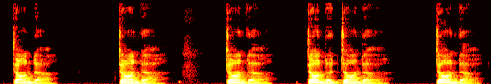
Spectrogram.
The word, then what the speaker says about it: Donda: Donda was the correct pronunciation, though. – I believe so. Yeah, yeah. – It's not Dunda or no, so, something.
